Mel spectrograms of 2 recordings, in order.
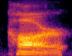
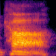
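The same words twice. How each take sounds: First: The final R sound is clearly pronounced. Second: The final R sound is dropped. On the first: This is how people say it locally. "Like here, I'll say car" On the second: This is how people say it in Boston. "In Boston, it'll be car"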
